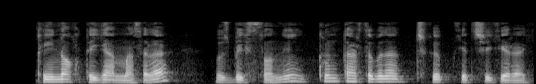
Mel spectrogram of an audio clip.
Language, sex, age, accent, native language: Uzbek, male, 18-24, Andijon, Uzbek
